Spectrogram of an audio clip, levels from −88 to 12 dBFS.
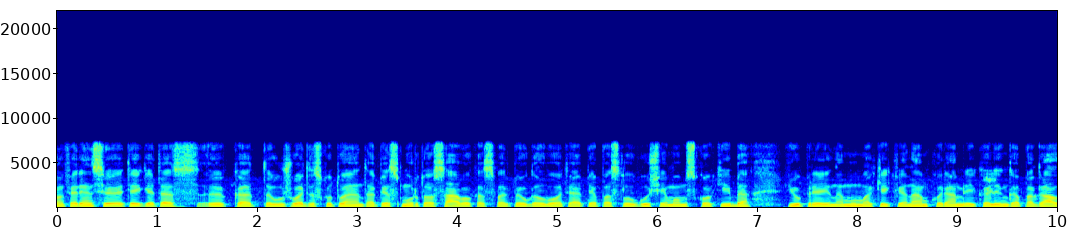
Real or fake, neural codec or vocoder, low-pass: fake; codec, 16 kHz, 16 kbps, FunCodec, trained on Chinese and English, 50 frames a second; 7.2 kHz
